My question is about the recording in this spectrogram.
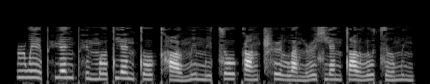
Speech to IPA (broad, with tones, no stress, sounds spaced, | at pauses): ɻ w e˥˩ ɪ̯ pʰ ɥ ɛ˥ n pʰ y˨ m ɤ˧˥ t̪ j ɛ˥˩ n t̪ o˧˥ ʊ̯ kʰ ɑ˨˩ ʊ̯ m i˥˩ m i˨˩ t͡s o˥ ʊ̯ k ɑ˧˥ ŋ ʈ͡ʂʰ ɻ̩˥˩ l w a˨˩ n ɻ ɻ̩˥˧ ɕ j ɛ˥˧ n t̪ ɑ˥˩ ʊ̯ l u˥ t͡s ɹ̩˧˥ m i˧ ŋ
